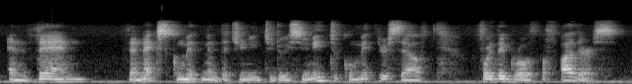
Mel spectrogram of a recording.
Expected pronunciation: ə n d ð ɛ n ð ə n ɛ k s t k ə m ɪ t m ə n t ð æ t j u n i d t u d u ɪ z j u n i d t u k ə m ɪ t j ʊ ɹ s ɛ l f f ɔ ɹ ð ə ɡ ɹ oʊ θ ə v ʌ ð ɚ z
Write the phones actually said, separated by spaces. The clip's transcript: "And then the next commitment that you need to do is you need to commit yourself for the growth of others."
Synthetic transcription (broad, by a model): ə n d ð ɛ n ð ə n ɛ k s t k ə m ɪ t m ə n t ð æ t j u n i d t u d u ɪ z j u n i d t u k ə m ɪ t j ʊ ɹ s ɛ l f f ɔ ɹ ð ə ɡ ɹ oʊ θ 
